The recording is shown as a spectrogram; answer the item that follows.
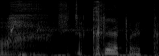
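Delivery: quick quiet whispering.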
